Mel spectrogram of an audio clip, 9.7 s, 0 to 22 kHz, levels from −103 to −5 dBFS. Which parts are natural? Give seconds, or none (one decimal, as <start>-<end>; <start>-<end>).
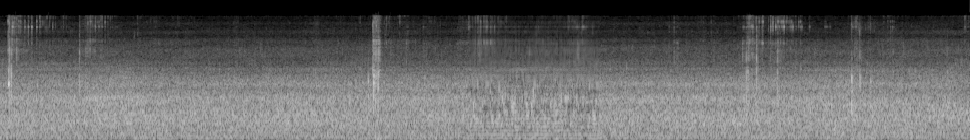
0.0-4.7; 6.0-9.7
